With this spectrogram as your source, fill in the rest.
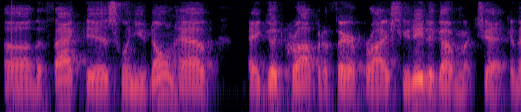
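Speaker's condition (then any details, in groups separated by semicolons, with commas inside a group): No condition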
